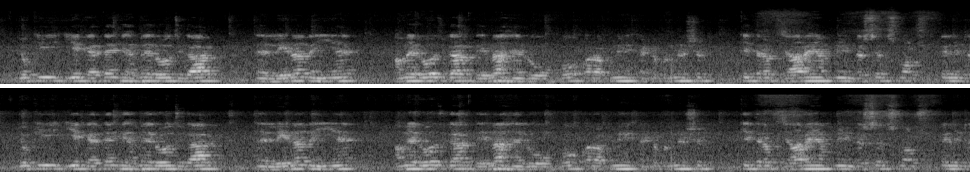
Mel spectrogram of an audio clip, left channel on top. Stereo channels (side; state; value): both; normal; correlation 0.73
